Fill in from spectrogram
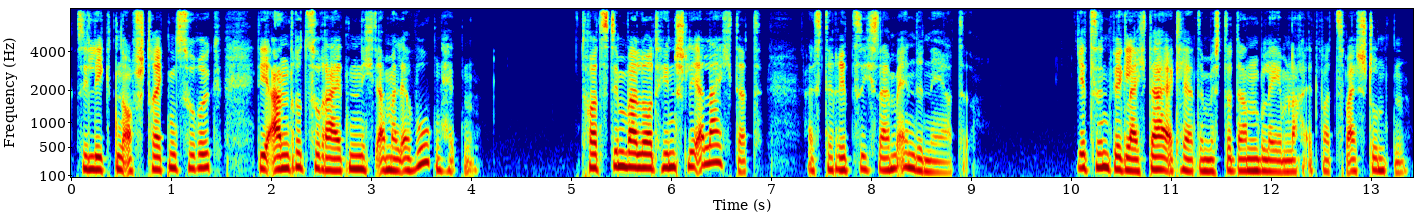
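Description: A woman narrating a novel aloud in a steady, measured storytelling manner, recorded close in a studio. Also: lowish voice, dry recording. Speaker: audiobook narrator. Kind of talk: scripted narration.

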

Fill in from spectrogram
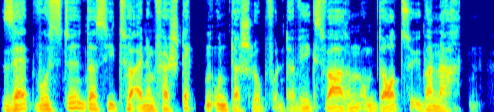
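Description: A man's voice: fairly low pitch, lively intonation, normal speed, vocal fry, husky, no room sound, studio quality. A man reading a story aloud as a narrator, raising his voice for the characters' lines. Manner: reads dialogue in raised character voices. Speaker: audiobook narrator. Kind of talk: scripted narration.

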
